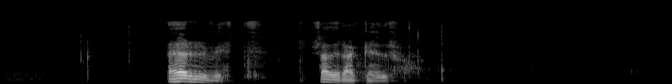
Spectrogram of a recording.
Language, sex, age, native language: Icelandic, male, 60-69, Icelandic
